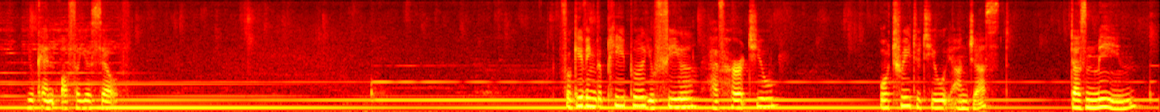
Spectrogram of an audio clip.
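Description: A woman sings softly into a microphone in short phrases.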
